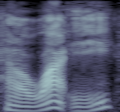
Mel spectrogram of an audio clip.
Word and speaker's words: Hawaii: on my Noble Steed Hawaii pronounced Haw stress on second syllable a beast that cost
